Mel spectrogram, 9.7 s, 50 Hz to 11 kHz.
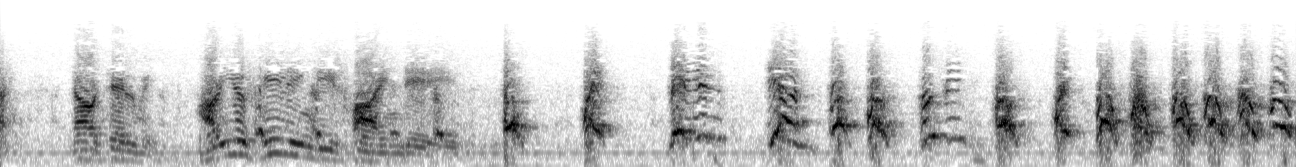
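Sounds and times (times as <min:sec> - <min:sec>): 
steady low hum: 0:00.0 - 0:09.7
speech: 0:00.6 - 0:04.5
dog barking: 0:01.9 - 0:04.7, 0:06.2 - 0:09.7.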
